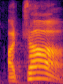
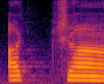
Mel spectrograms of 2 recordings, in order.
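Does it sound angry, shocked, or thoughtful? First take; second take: angry; thoughtful. First: It sounds angry and loud. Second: It sounds thoughtful and drawn out.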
